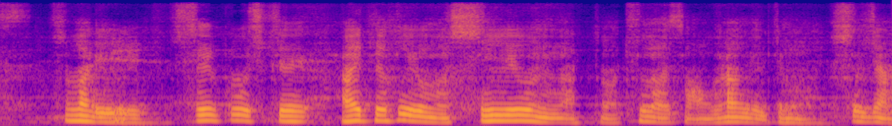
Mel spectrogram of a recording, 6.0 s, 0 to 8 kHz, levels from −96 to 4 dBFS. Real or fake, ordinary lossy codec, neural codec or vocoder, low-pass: fake; none; codec, 24 kHz, 1 kbps, SNAC; 7.2 kHz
